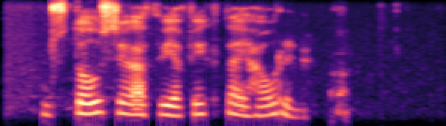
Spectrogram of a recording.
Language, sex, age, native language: Icelandic, female, 40-49, Icelandic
